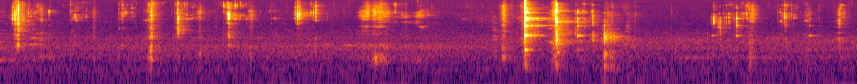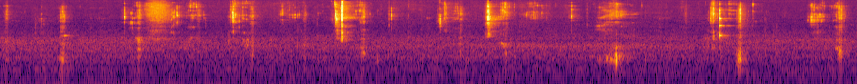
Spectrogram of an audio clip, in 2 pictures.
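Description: A person chewing a mouthful of prawn noodles in broth, with scattered light clicks of chopsticks and a porcelain soup spoon against a ceramic bowl; the sharpest click comes about five seconds in.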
